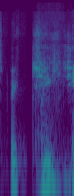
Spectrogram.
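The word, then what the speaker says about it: McG: those Charlie's Angels movies MC G is his name MC G I never heard anyone pronounce it it's MC know it's MC G MC G Rob Zombie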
